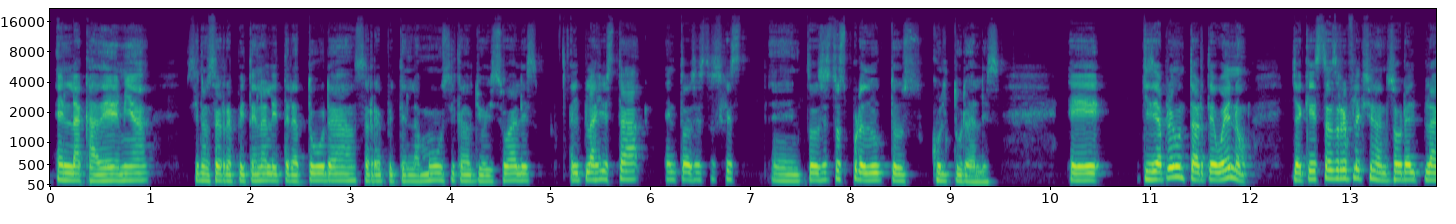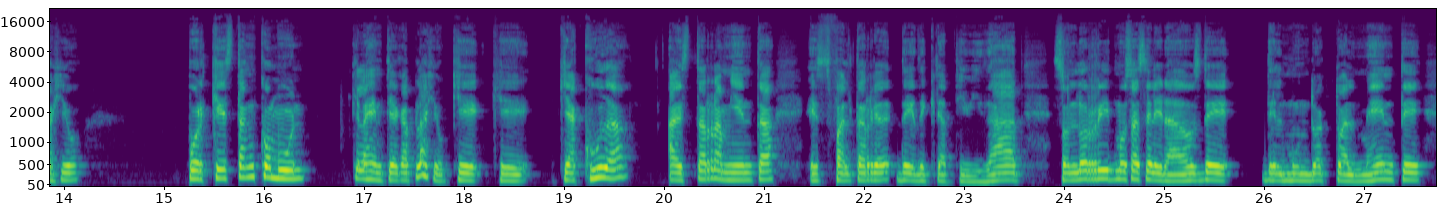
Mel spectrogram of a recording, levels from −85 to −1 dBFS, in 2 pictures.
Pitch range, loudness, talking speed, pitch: 150-175 Hz, -18 LUFS, 150 wpm, 160 Hz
